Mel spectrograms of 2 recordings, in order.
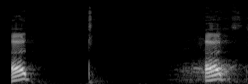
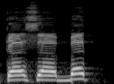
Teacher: Suara putus dulu, barulah dia punya angin tu. Hamas sifat udaranya keluar. At. Kita lepaskan lidah daripada makhraj ta, dia keluar angin.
